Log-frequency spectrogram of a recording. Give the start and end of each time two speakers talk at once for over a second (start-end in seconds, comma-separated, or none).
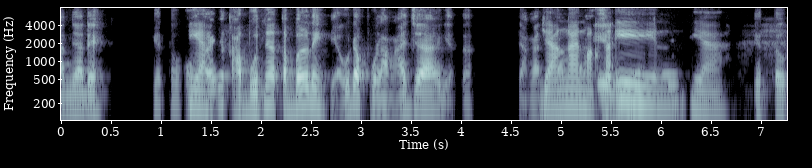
4.8-6.1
